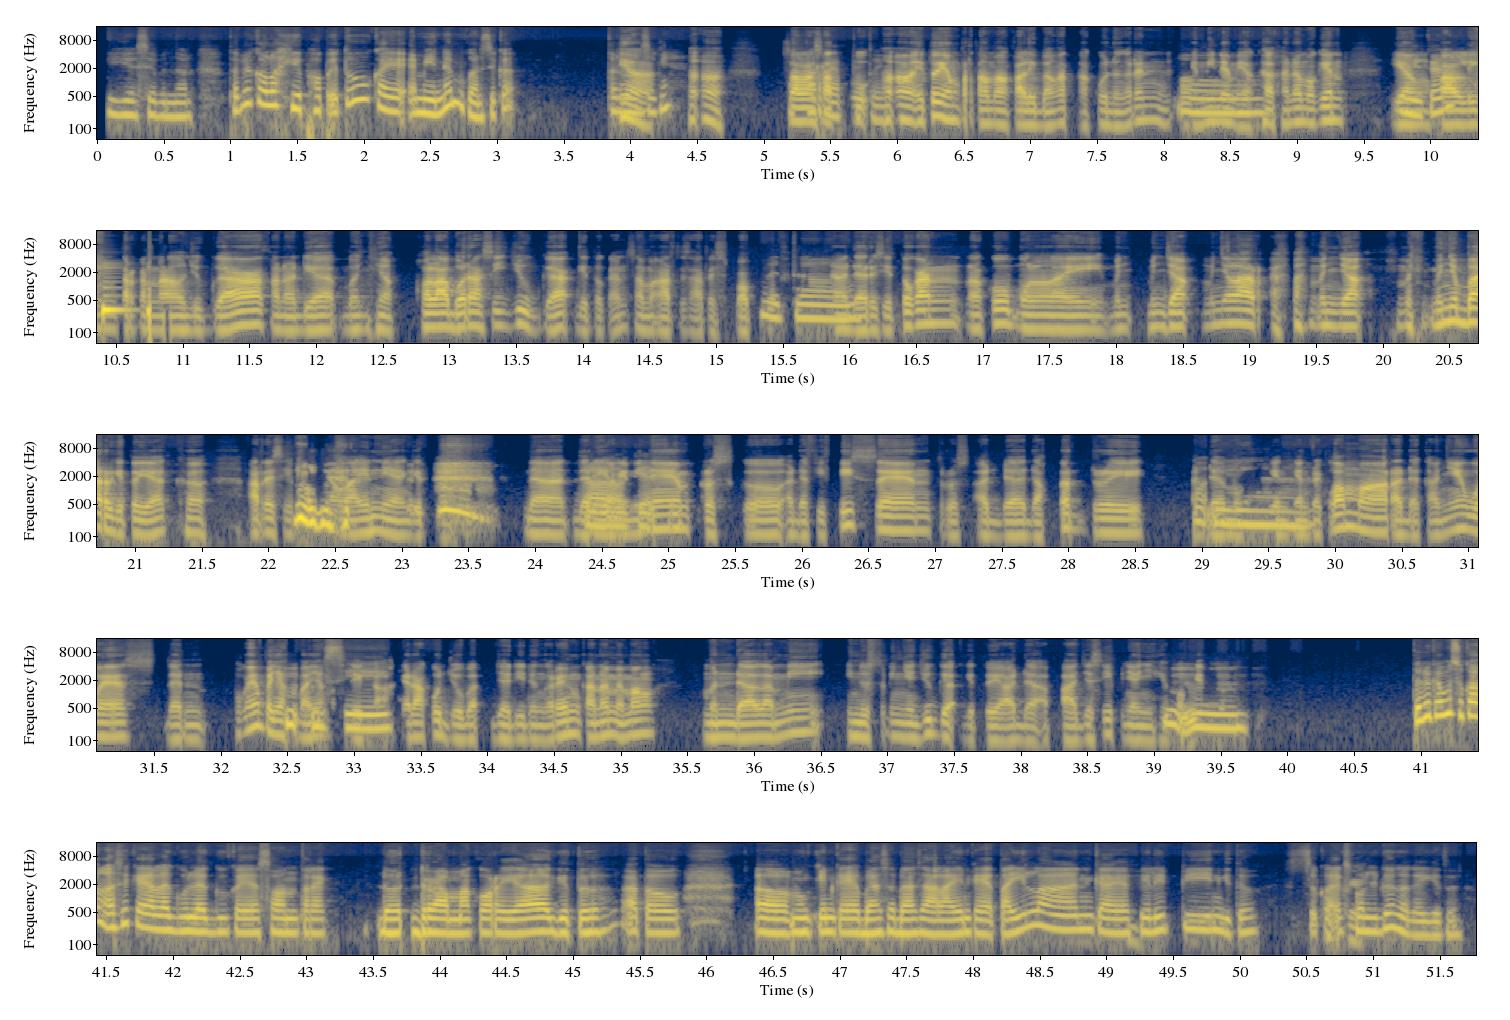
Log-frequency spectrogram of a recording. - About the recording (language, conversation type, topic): Indonesian, podcast, Bagaimana teknologi, seperti layanan streaming, mengubah pilihan musikmu?
- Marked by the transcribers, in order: distorted speech; other background noise; laughing while speaking: "apa"; laughing while speaking: "men"; laughing while speaking: "Bener"; chuckle; in English: "soundtrack"; in English: "explore"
